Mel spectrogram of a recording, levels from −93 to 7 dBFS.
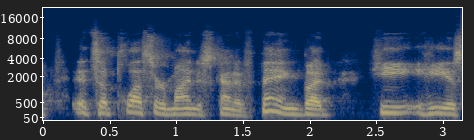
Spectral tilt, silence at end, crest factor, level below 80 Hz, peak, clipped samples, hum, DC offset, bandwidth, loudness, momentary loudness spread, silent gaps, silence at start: -4.5 dB/octave; 0 s; 16 dB; -66 dBFS; -8 dBFS; under 0.1%; none; under 0.1%; 11 kHz; -23 LUFS; 4 LU; none; 0 s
